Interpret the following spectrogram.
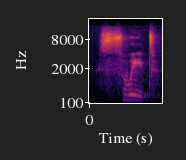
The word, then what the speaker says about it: suite: क्या कहते हैं आप इसे? सूट. इट्स स्वीट. Come on ladies and gentleman, it's स्वीट.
